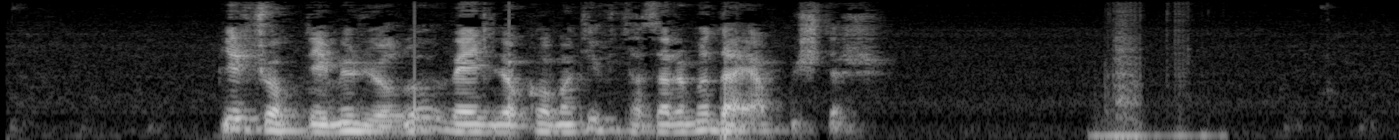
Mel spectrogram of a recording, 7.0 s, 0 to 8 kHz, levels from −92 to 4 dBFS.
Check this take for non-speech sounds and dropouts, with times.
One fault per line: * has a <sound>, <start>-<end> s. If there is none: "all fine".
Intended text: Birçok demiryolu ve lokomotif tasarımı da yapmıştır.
* has a squeak, 5.4-6.2 s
